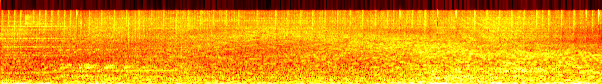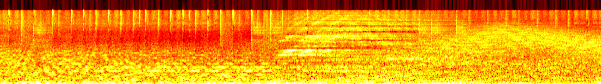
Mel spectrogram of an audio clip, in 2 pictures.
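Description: A car accelerating on the road: a dense, continuous engine roar that stays loud and steady throughout, with some rising whining tones appearing higher up later on.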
